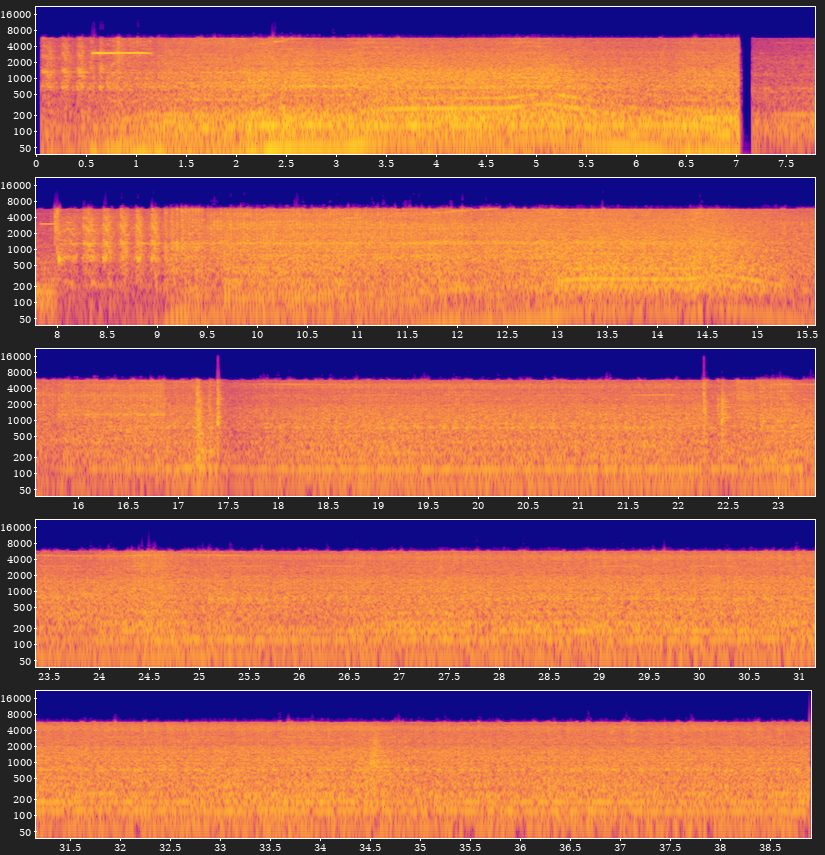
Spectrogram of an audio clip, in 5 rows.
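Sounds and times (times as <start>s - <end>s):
engine cranking: 0.1s - 1.1s, 8.0s - 11.8s
diesel engine running: 0.1s - 38.9s.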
